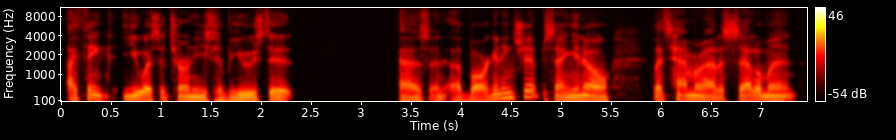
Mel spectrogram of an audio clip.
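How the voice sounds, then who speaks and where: A podcast host from the Bronx, New York, runs a conversational interview in a chatty style, asking leading questions and often tossing in "right?" to draw agreement. His mid-range voice moves at normal speed with a slightly mellow quality, captured in clean studio sound with no room sound.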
